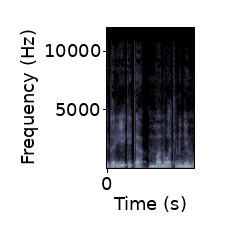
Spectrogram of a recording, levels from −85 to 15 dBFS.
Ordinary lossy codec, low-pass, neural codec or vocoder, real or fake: AAC, 48 kbps; 10.8 kHz; codec, 44.1 kHz, 2.6 kbps, SNAC; fake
